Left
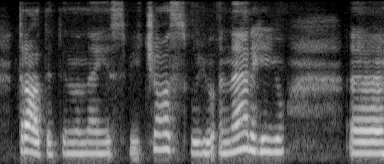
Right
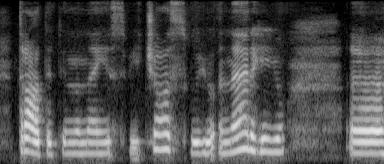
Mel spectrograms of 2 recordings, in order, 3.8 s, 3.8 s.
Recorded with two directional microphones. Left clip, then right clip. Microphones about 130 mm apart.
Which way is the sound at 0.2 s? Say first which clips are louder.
Right 5 dB; 30° right (ahead or behind).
